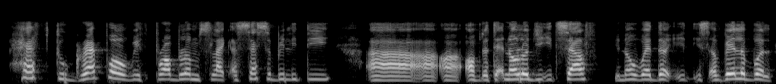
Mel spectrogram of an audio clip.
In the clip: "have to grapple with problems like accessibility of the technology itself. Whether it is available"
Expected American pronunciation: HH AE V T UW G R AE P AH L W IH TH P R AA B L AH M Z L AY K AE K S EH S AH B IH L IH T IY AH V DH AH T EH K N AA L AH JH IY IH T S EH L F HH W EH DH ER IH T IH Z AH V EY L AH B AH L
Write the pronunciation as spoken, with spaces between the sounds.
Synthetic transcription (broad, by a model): HH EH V T UW G R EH P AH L W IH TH P R AA B L AH M S L AY K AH S EH S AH B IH L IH T IY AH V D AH T EH K N AA L AH JH IY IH T S EH L F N W EH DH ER IH T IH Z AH V EY L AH B AH L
